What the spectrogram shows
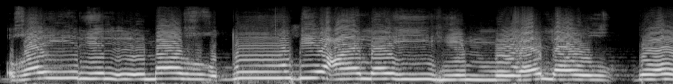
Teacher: الغين يجري فيها الصوت ولا يجري فيها النفس. لولا الجهر لكان الغين خاء.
